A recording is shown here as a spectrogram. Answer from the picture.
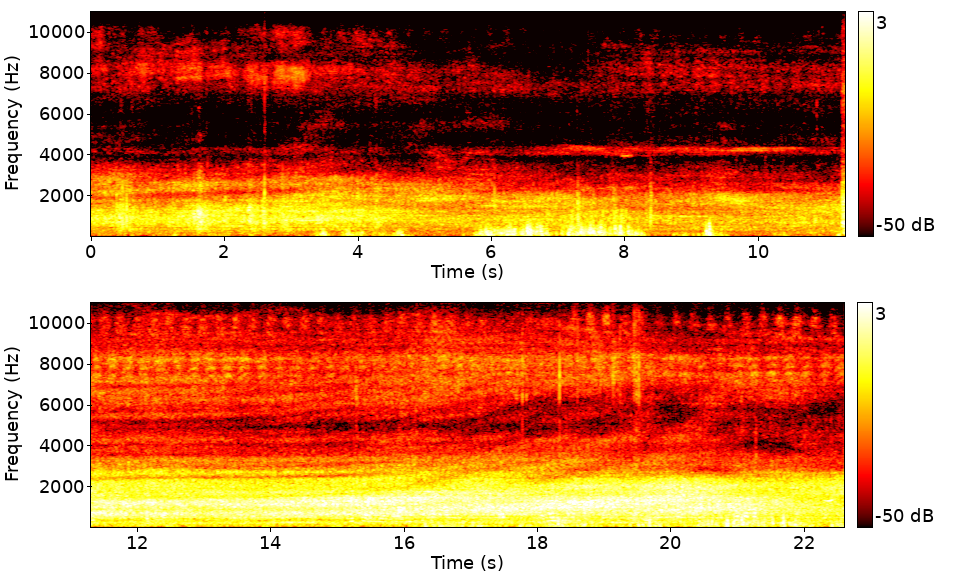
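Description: A tracked excavator's diesel engine running at work, heard as a loud, even rushing noise that comes in suddenly about halfway through; before that the sound is quieter, with a few short bursts.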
